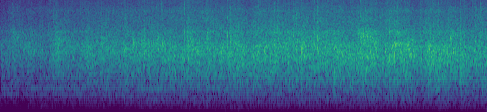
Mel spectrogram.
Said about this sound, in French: Acclamation. Clap.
